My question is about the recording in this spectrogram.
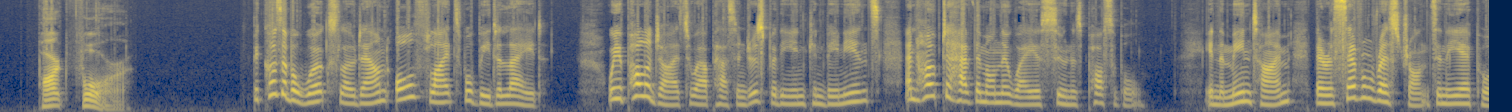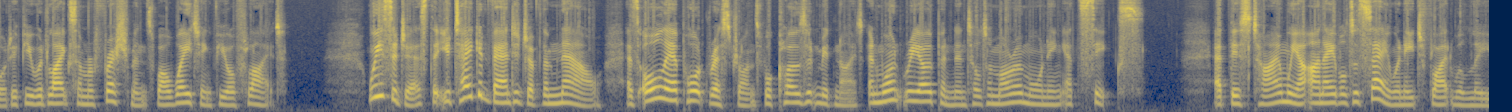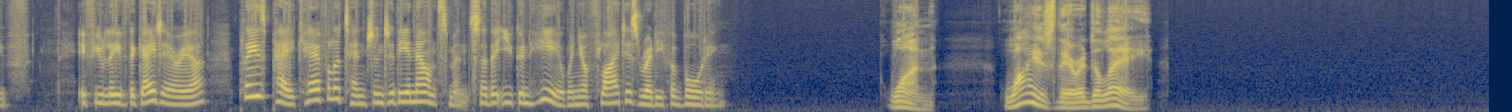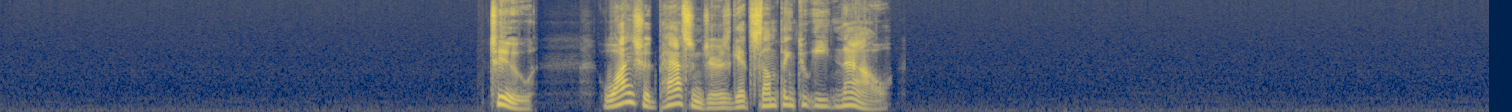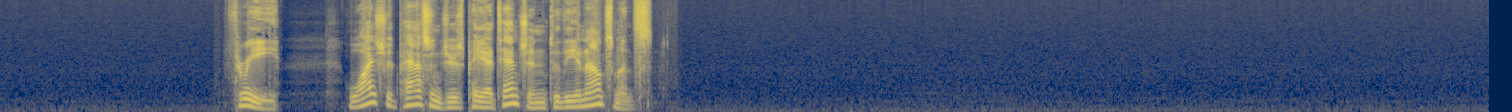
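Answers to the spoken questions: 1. Because of a work slowdown.
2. The restaurants will close at midnight.
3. To hear when their flight is ready for boarding.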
